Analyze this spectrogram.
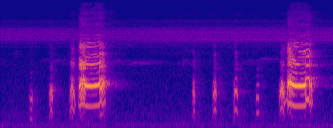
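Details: Lure call of a female red junglefowl, two loud raspy cackles framing a run of soft, evenly spaced clucks, steady high hiss in the background.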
